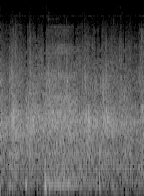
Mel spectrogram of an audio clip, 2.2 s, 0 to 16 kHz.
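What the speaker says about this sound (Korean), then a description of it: "박수 부탁드리겠습니다" Audience applause at a ceremony marking KAIST's 50th anniversary, a steady, fairly faint wash of clapping from a large hall crowd lasting the full stretch with no talk over it.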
